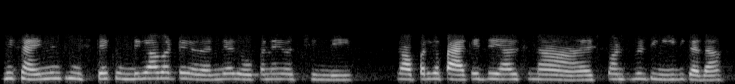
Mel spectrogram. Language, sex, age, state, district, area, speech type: Telugu, female, 18-30, Telangana, Siddipet, rural, conversation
